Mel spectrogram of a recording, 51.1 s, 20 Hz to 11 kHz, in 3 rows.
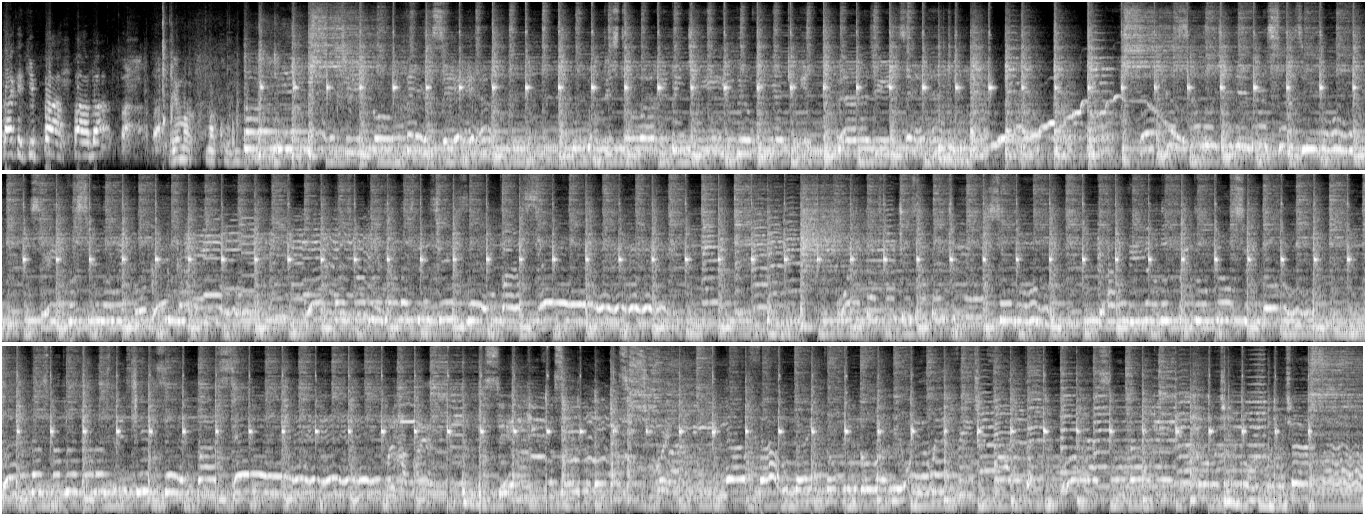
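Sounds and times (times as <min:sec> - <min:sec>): band song playback: 0:00.0 - 0:51.0
drum kit with cymbals: 0:02.9 - 0:51.0.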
